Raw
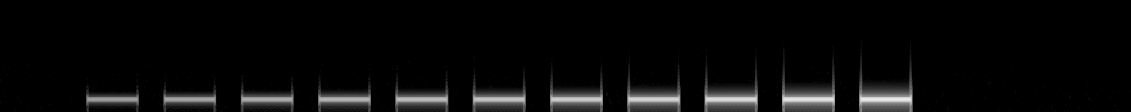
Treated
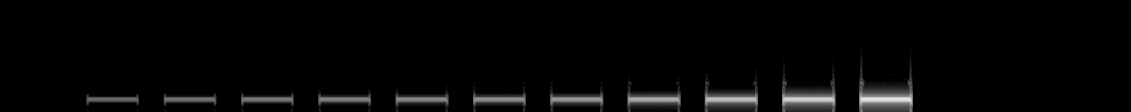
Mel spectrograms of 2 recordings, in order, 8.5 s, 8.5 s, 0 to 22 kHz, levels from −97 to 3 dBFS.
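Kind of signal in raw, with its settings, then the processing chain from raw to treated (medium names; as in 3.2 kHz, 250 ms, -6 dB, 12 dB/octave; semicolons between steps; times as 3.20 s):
level ladder 350 Hz -36 dBFS, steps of 3 dB, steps 11, 0.38 s 0.20 s
comb 3.9 ms, depth 57%; upward expansion 2.5:1, over -23 dBFS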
